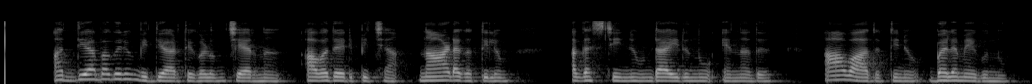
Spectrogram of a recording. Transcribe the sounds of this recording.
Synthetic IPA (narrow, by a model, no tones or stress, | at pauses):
ɐd̪jaːbʱɐɣɐɾumʋid̪jaːrt̪ʰiɣɐɭumt͡ɕe̞ːrnːɨɐʋɐd̪ɐɾipːit͡ɕːɐnaːɽɐɣɐt̪ːilum | ɐɡɐstiːnɨːɳɖaːjiɾunːue̞nːɐðɨ | aːʋaːd̪ɐt̪ːinɨbɐlɐme̞ːɣunːu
